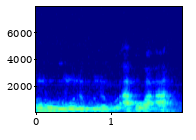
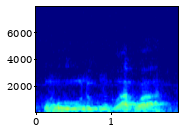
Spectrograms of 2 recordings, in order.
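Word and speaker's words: humuhumunukunukuāpuaʻa: This little apostrophe here, this little apostrophe is like a brick.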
